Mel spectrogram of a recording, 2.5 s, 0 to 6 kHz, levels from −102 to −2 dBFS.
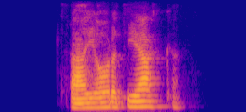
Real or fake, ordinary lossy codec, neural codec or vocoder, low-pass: real; Opus, 32 kbps; none; 5.4 kHz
